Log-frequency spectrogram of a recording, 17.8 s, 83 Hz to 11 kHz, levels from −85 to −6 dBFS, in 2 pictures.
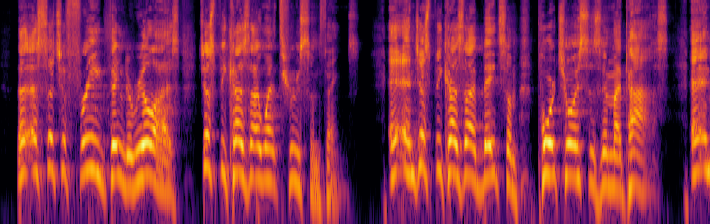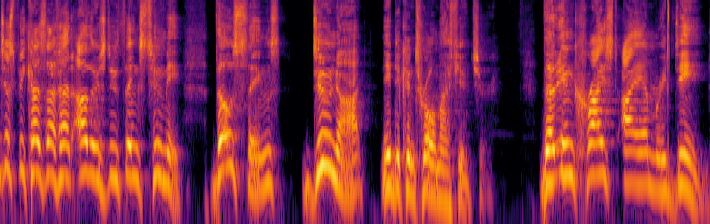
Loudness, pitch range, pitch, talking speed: -21 LUFS, 195-245 Hz, 230 Hz, 170 wpm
